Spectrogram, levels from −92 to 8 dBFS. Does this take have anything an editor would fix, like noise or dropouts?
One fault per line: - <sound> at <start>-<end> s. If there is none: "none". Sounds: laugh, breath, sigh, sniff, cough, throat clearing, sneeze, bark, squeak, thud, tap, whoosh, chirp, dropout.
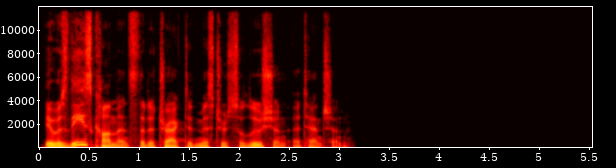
none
